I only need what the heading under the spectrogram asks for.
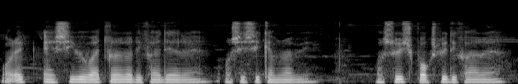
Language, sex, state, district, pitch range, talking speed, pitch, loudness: Hindi, male, Arunachal Pradesh, Papum Pare, 110-115 Hz, 240 wpm, 110 Hz, -19 LUFS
